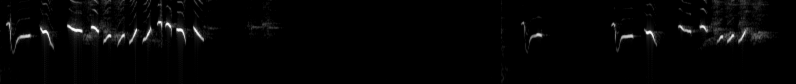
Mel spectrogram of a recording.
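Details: Prinia (prenjak daun) from Lombok, West Nusa Tenggara, singing actively, said to sing morning, noon and night: quick runs of high, sharply down-slurred whistled notes, then a pause and a few single notes before another rapid burst.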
